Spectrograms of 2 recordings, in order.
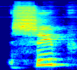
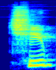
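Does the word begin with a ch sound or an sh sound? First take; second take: sh; ch. First: The word begins with an sh sound. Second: The word begins with a ch sound.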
